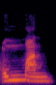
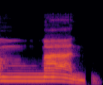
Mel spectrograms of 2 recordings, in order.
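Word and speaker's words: عمّان: Amman ini kan bisa aja orang membacanya umman imman ya kan. Makanya bifathil ain wa fathil mim almusyaddadah amman asimatul urdun ibuota dari Jordaniah.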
